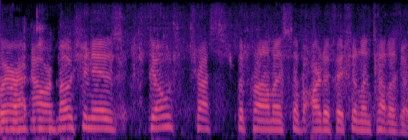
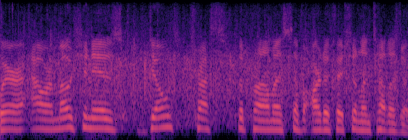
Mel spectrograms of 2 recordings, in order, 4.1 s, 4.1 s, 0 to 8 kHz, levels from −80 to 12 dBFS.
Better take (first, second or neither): second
